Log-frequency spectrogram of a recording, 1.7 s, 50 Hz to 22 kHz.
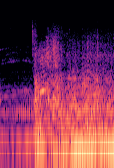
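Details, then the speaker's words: Jeep CJ5 with freshly tuned carbureted Hurricane 4-cylinder, electric fuel pump, fresh oil change, in neutral: engine catches instantly on half a crank without throttle and settles into steady, even low idle; normal healthy start and idle. "Oh, did you hear that sewing machine? Didn't even have to give it gas. But I only did half a crank."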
